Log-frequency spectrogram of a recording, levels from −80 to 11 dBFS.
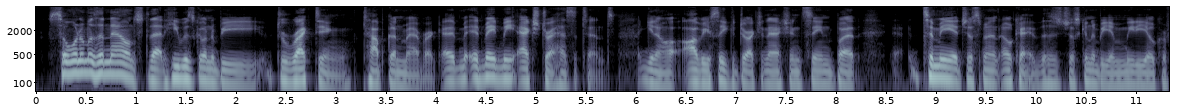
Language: English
